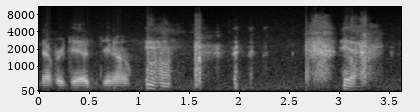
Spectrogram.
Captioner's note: laughs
